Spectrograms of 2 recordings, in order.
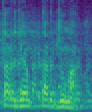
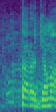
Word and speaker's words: ترجمہ: جیسے لوگ اکثر کہتے ہیں ترجمہ, ترجمہ صحیح تلفظ نہیں ہے, کبھی نہ کہیے گا ترجمہ, ترجمہ صحیح تلفظ ترجمہ ہے.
